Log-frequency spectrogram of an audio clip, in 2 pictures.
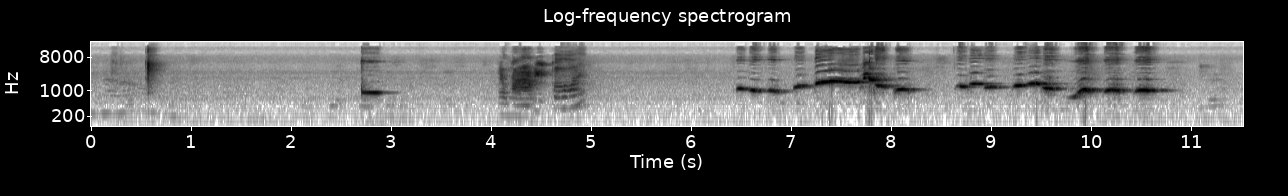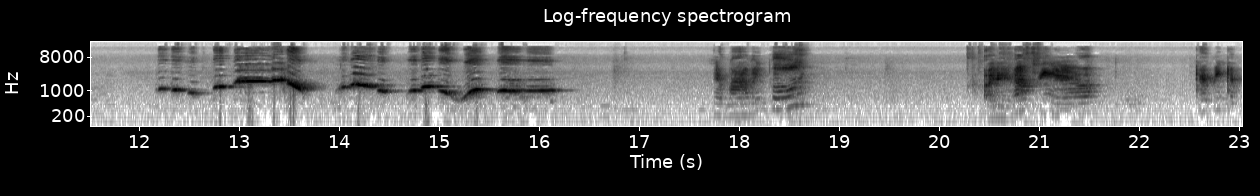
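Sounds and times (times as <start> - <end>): parrot whistling: 6.5 - 10.8, 12.2 - 16.4.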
